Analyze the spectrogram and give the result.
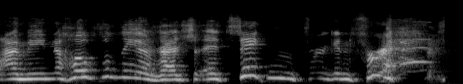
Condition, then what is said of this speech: Dysarthria. And obviously, you know, I'm still dysarthric.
